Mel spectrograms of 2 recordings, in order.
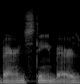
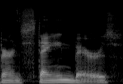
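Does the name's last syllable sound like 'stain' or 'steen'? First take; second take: steen; stain. First: The name's last syllable sounds like 'steen'. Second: The name's last syllable sounds like 'stain'. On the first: The speaker calls it wrong. "everyone remembers them being pronounced as the Berenstein Bears" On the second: The speaker calls it right. "it's actually pronounced the Berenstain Bears"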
